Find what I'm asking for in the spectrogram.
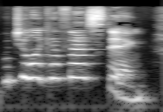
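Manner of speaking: a high, fast involuntary blurt, retold; sudden tic blurt. Retelling her tic to the nurse, a sudden high blurt. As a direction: burst it out high and quick like a tic.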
